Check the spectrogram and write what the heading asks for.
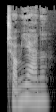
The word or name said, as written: TOMHJERNET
